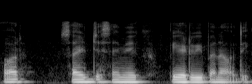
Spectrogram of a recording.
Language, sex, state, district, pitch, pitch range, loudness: Hindi, male, Himachal Pradesh, Shimla, 110 Hz, 105-115 Hz, -17 LUFS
